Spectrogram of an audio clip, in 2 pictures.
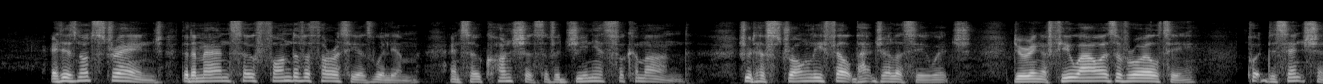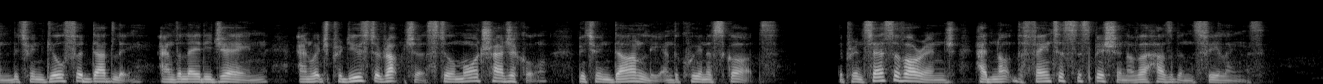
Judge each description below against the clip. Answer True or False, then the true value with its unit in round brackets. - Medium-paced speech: True (160 wpm)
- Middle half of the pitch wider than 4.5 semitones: True (5.2 semitones)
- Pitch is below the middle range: True (130 Hz)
